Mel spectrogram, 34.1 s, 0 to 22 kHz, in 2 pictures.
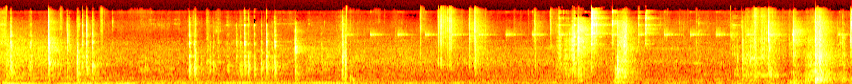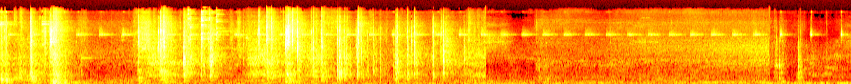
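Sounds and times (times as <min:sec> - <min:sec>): hard parts knocking and clunking: 0:00.1 - 0:02.3, 0:02.9 - 0:26.8.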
